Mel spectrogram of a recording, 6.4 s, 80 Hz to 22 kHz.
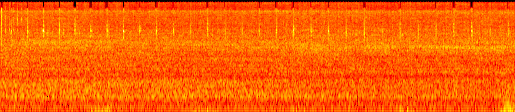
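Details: GM 3800 V6 (Pontiac) with a P0300 misfire code idles with a stumble about every second and a bit, a rough puff in the exhaust note each time. Two coil towers showed no spark: a dead cylinder from a failed ignition coil.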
